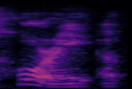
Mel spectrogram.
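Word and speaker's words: HORI: and I'm going to probably butcher how it's pronounced but it's called Hy h o r i and they make a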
